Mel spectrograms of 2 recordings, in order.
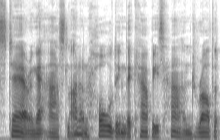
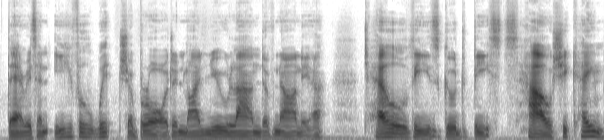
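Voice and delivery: slow, low and grave lion; a solemn lion king speaking down; lion's voice; 3 semitones lower, slower than usual. Acted. Aslan questions the boy before his counsellors, slow and grave.

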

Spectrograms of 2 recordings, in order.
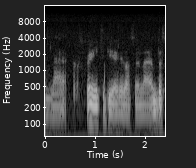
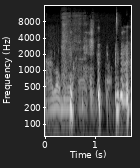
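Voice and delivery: loud; 11 semitones higher, 8 dB louder than usual. Real, not acted. Mock boasting to a footballer.

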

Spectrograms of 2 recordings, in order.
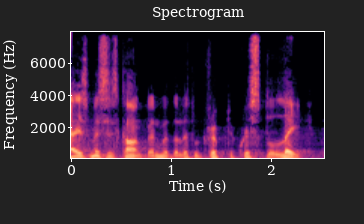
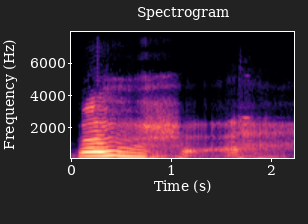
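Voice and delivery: contented sigh; 10 semitones higher, 4 dB louder than usual. Acted. Conklin settles into hammock.

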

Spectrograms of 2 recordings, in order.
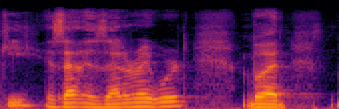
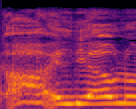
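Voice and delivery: high-pitched imitation; a lighter mock outburst, pitched up; classmate's exclamation; 12 semitones higher than usual. Puzzling over what classmate means, high imitated exclamation. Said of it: "he's like".

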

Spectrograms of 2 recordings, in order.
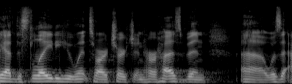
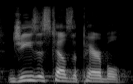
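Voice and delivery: ordinary talk

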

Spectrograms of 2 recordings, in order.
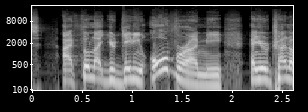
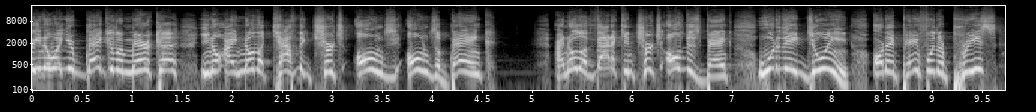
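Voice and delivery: retold angry rant; 11 semitones higher than usual. Customer going off at a Bank of America agent, angry high-pitched rant. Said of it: "I got so angry".

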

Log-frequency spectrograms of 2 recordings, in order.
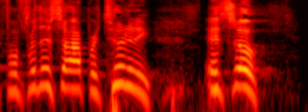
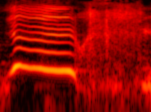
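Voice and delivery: put-on excited kids cheering; 11 semitones higher, 6 dB quieter than usual. Preacher imitating kids at the money machine, excited cheer. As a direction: squeal a thin little yay. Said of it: "man, they're all excited".

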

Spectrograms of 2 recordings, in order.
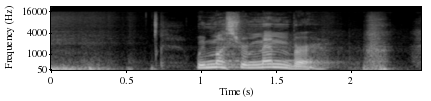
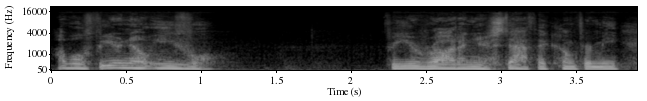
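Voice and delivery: soft scripture reading; 4 semitones lower, 10 dB quieter than usual. Acted. Quoting Psalm 23 softly.

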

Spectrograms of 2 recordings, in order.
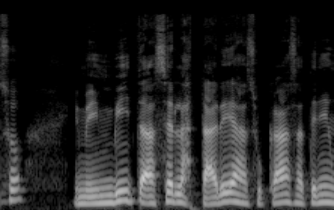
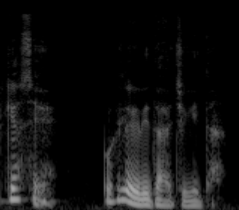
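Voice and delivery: soft, clucking reproach; grandma fussing over the child; indignant grandma; 3 semitones lower, 9 dB quieter than usual. Retold or imitated. Mother scolding about granddaughter.

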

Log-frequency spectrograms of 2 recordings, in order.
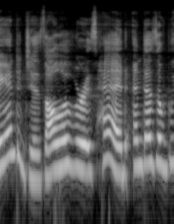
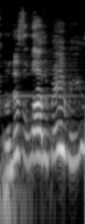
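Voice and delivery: laughing; 5 semitones higher, faster than usual. Real, not acted. Laughing at the joke.

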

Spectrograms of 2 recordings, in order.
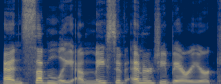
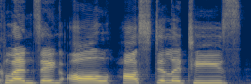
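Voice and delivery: metallic cyborg voice; 6 dB louder, slower than usual. Acted. Sounded Tobot.

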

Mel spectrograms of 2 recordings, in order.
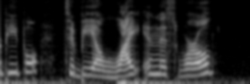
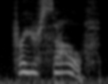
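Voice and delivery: For yourself repeated much softer, almost to herself; soft echo; 4 semitones higher, 11 dB quieter than usual. Shown as a demonstration. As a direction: let For yourself fall away quietly. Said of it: "but for yourself".

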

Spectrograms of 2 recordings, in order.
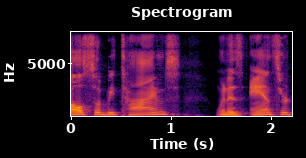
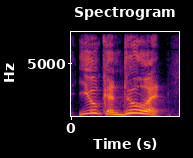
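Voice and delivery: put-on higher, louder quote in the Water Boy movie accent; full Water Boy movie accent, pitched up and loud; 7 semitones higher, 4 dB louder than usual. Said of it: "The, the accent".

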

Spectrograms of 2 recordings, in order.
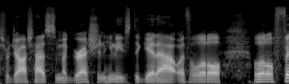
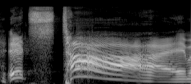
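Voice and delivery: shouted, much higher UFC announcer call; Bruce Buffer impression; 10 semitones higher, 5 dB louder than usual. Preacher mimicking the UFC announcer hyping the crowd, big shout. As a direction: belt it out to pump up the arena. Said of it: "comes out in the ring to get everybody pumped up and says".

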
